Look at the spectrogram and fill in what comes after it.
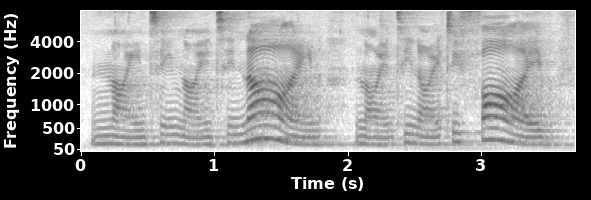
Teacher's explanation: Whenever we have a year, we need to stress actually the very last word.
